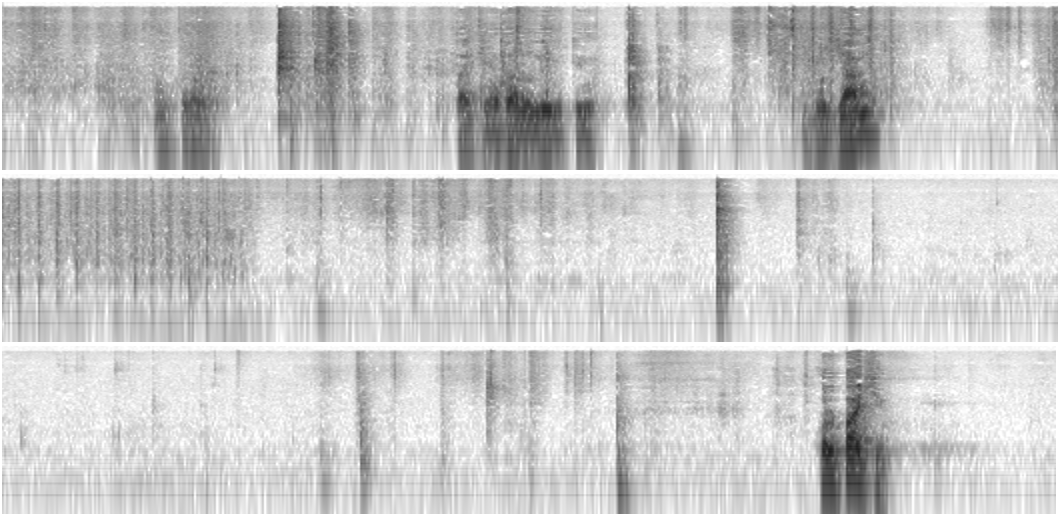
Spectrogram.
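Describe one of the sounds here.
Plastic sheeting rustles and crinkles as hands handle it.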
